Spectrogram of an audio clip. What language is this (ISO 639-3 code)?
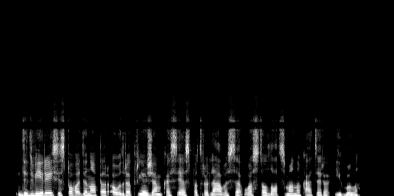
lit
